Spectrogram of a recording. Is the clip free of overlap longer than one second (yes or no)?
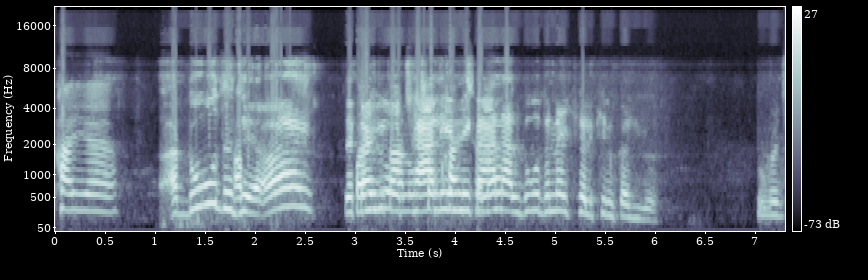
no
